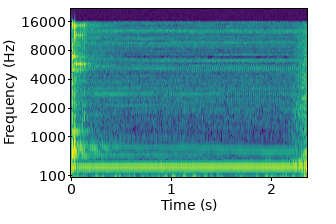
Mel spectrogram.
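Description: A steady electronic tone held at one low pitch, with a weaker lower tone beneath it: a sustained hum from the title card's sound design, left alone as the intro music cuts off.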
